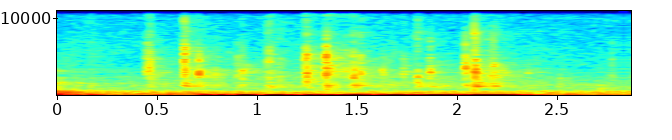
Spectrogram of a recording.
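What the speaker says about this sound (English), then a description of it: "I would just be typing question here and pressing create" Computer keyboard being typed on, a quick run of light clicking keystrokes in irregular bursts, fairly close and alone.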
